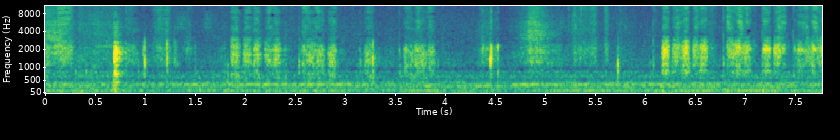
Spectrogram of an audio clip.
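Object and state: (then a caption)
Pencil writing on a paper notebook page. A yellow graphite pencil writes dense text on the page of an open grid-paper notebook. Quiet bursts of dry, bright scratching come stroke after stroke, broken by a few sharp clicks as the pencil meets the paper.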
